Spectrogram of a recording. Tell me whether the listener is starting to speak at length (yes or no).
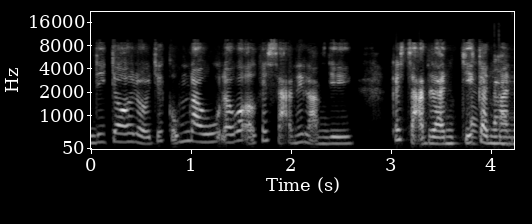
no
